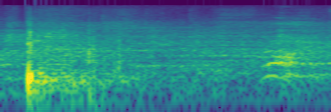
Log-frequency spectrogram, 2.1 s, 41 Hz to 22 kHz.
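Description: Heavy 40 kg dumbbells dropped onto a rubber gym floor at the end of a set: one loud thud just after the start, with a few smaller knocks as they settle. A short vocal sound follows near the end.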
